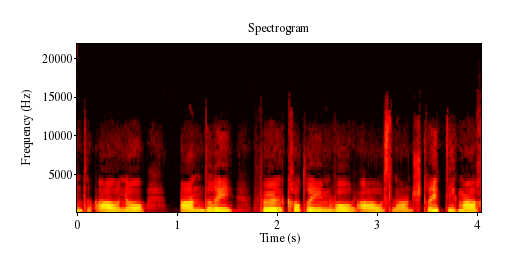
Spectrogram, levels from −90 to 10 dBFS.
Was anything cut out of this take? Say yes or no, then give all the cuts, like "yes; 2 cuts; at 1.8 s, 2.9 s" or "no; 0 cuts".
yes; 1 cut; at 2.8 s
